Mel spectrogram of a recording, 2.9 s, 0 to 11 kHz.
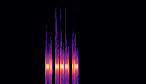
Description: Morse code, heard as a keyed tone, about 50 wpm, 700 Hz. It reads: NOA
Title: USA Call Sign Postfixes - 3 Letters 50wpm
